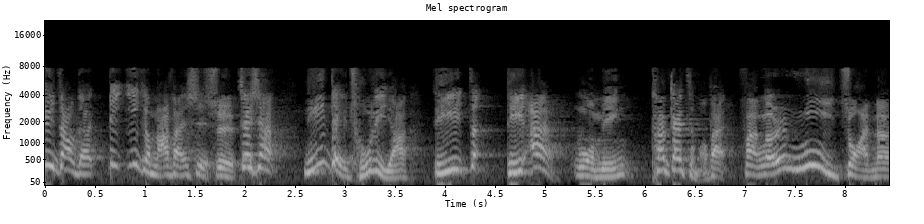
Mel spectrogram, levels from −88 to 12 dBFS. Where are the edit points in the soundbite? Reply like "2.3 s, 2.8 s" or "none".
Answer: none

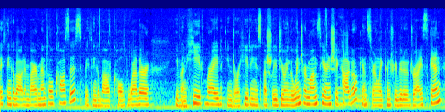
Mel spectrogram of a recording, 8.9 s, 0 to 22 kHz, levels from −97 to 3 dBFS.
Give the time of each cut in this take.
none

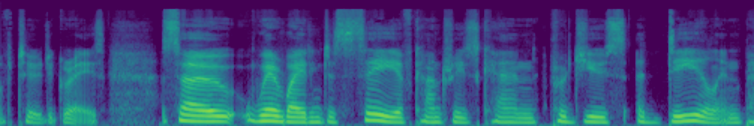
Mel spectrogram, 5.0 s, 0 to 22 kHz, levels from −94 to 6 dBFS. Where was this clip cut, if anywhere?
1.9 s, 3.6 s

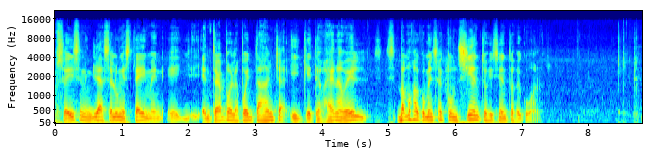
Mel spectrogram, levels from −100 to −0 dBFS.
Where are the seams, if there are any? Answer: 1.6 s

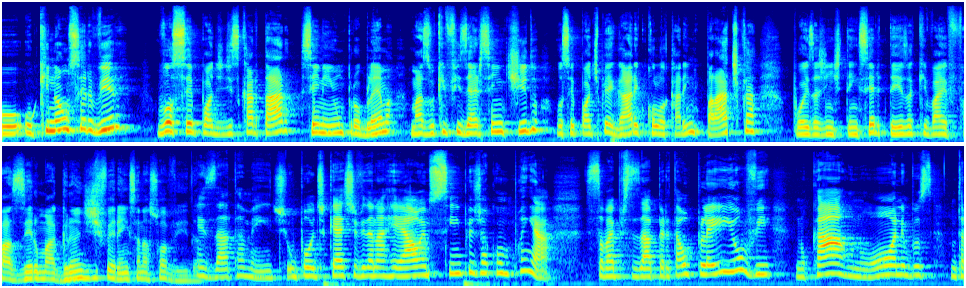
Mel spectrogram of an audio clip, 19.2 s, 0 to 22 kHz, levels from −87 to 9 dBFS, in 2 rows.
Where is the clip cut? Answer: 13.9 s

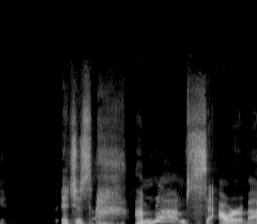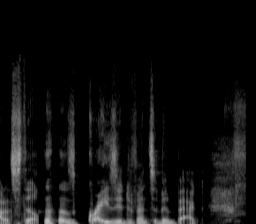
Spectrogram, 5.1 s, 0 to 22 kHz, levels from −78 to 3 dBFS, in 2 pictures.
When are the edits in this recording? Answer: 3.0 s

